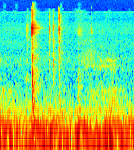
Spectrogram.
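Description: Typing on a Freewrite Traveler keyboard: a quick scattering of light, crisp key clicks, several taps in an uneven burst, close but quiet over a low background hum.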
